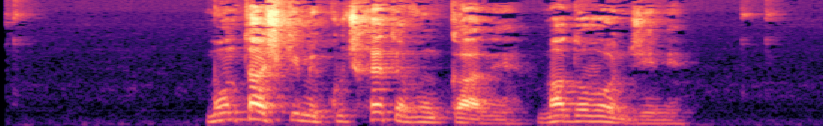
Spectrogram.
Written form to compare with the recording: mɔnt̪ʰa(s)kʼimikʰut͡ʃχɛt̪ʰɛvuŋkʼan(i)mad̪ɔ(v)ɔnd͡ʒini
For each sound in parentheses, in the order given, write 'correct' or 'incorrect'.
incorrect, correct, correct

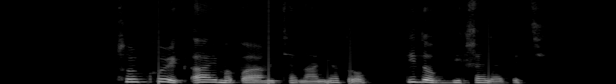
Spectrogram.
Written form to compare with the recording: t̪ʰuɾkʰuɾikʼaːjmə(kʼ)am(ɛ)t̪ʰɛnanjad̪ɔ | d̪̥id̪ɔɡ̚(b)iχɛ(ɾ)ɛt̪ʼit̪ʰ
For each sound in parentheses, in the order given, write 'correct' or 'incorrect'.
incorrect, incorrect, correct, incorrect

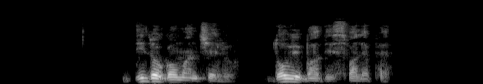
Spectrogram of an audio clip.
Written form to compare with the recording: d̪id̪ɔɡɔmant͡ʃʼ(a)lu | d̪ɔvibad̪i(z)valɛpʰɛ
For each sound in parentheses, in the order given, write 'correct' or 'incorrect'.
incorrect, incorrect

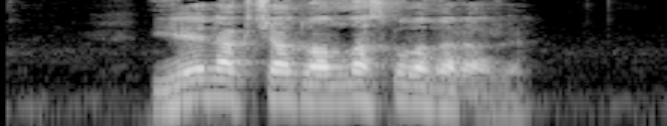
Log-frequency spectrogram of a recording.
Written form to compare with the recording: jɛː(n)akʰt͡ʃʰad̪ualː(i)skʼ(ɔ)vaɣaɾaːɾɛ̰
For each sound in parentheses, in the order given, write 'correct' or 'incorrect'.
correct, incorrect, correct

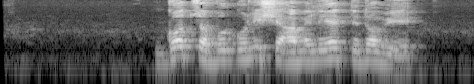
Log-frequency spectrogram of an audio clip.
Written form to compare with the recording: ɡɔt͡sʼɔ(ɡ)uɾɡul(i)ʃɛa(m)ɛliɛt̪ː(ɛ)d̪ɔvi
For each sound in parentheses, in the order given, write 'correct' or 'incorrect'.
incorrect, correct, correct, incorrect

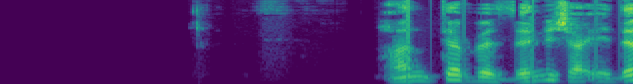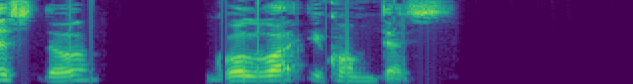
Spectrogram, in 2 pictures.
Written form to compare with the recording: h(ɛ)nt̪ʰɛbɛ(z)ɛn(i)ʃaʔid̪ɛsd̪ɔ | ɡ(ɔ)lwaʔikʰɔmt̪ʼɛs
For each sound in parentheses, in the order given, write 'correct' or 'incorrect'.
incorrect, correct, correct, correct

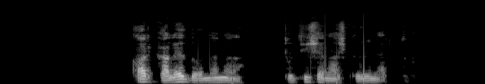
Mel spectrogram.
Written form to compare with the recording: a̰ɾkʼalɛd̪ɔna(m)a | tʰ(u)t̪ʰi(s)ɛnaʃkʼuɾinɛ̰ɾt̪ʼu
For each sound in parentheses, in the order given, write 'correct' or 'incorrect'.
incorrect, correct, incorrect

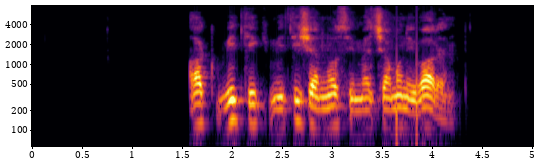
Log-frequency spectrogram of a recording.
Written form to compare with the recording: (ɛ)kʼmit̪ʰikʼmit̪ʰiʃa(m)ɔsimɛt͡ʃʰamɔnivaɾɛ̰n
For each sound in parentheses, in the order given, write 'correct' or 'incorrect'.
incorrect, incorrect

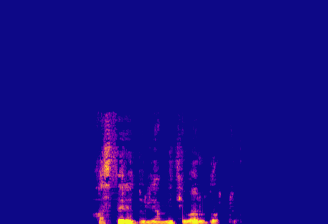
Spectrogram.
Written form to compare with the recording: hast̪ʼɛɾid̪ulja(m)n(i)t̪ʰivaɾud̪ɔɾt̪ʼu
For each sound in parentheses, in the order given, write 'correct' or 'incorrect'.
correct, correct

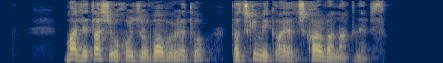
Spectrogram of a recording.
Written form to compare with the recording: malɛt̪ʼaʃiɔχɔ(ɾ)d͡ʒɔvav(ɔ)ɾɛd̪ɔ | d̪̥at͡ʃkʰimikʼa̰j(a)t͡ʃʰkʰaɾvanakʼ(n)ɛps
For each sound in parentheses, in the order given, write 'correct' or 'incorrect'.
correct, correct, correct, correct

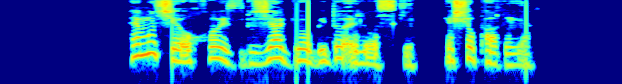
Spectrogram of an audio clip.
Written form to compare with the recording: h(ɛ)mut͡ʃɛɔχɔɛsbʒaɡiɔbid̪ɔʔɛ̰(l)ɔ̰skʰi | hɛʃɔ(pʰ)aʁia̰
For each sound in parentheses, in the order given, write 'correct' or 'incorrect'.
correct, correct, correct

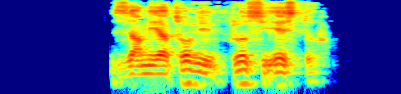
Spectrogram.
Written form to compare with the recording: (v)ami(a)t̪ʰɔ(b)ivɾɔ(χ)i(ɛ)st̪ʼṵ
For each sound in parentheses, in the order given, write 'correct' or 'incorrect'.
incorrect, correct, incorrect, incorrect, correct

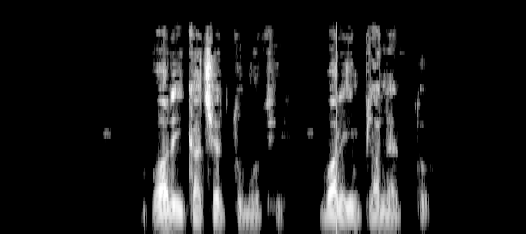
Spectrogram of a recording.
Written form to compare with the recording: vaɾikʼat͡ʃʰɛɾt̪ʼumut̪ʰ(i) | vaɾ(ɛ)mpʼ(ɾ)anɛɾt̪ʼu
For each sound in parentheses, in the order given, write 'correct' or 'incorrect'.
correct, incorrect, incorrect

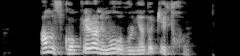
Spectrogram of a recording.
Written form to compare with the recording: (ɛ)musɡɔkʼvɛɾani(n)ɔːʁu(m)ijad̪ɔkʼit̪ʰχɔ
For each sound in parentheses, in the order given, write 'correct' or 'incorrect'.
incorrect, incorrect, incorrect

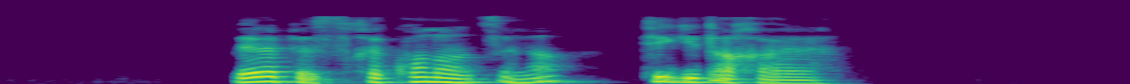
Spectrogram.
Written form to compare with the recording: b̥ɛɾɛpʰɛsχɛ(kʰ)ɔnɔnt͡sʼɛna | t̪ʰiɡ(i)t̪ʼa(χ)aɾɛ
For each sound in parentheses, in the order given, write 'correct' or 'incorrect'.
correct, correct, correct

